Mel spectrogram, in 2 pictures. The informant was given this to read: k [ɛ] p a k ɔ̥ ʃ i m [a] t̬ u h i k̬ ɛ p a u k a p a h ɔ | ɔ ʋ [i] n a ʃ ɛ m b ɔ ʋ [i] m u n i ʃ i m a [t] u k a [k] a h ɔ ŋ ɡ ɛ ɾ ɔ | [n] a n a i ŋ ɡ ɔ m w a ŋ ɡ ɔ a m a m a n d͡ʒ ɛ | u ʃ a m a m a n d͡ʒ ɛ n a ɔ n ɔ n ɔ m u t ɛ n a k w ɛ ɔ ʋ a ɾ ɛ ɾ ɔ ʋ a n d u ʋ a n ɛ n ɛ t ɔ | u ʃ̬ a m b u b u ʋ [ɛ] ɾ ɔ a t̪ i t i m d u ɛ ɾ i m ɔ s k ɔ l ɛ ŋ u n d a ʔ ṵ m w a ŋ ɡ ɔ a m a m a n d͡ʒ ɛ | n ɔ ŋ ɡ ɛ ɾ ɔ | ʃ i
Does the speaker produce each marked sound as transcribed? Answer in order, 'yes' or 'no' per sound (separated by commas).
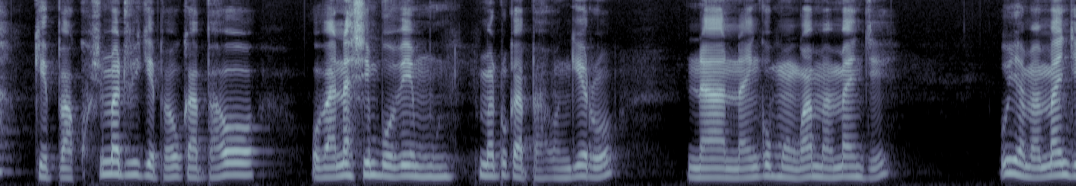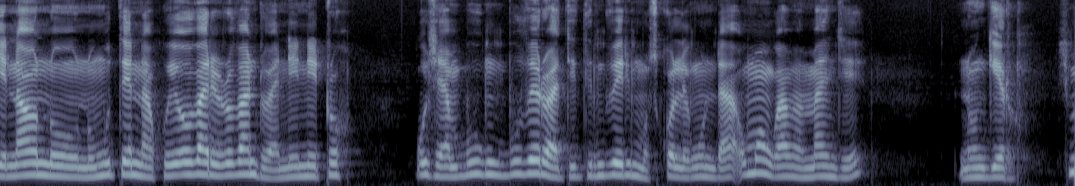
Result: yes, yes, no, no, yes, no, yes, yes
